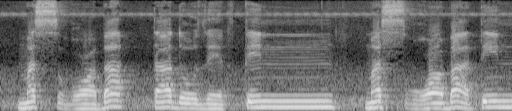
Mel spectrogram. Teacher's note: میم زبر سین مس، غین زبر غا، مسغا، با زبر با، مسغبا، تا دو زیر تن، مسغباتن۔ غین کو میں نے پر ادا کیا، تنوین پر میں نے غنہ کیا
